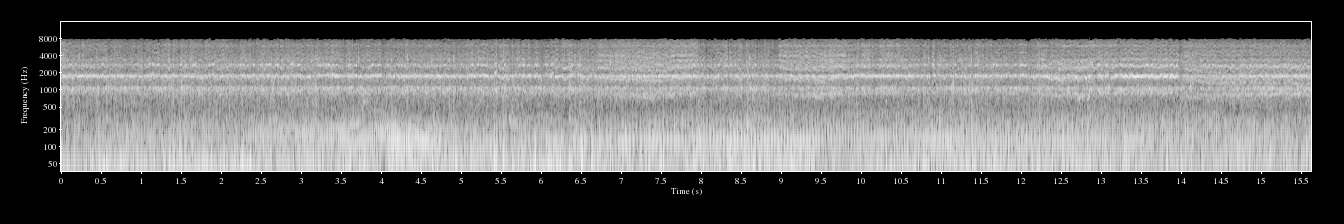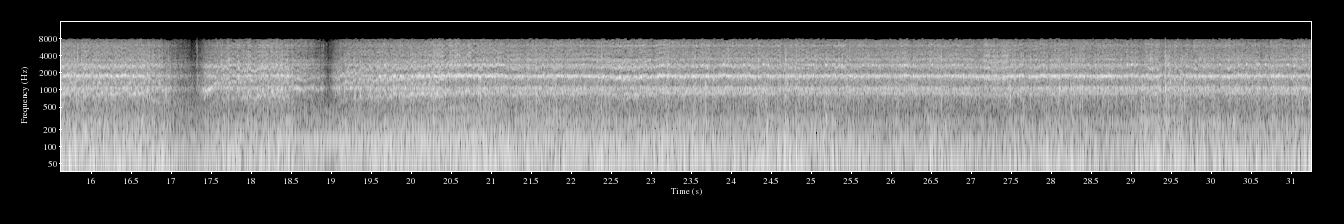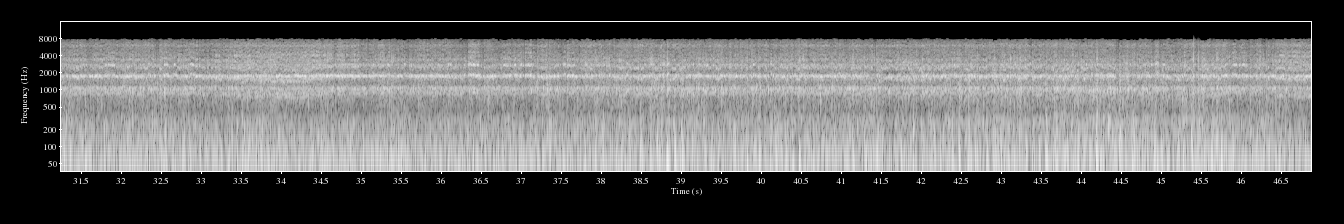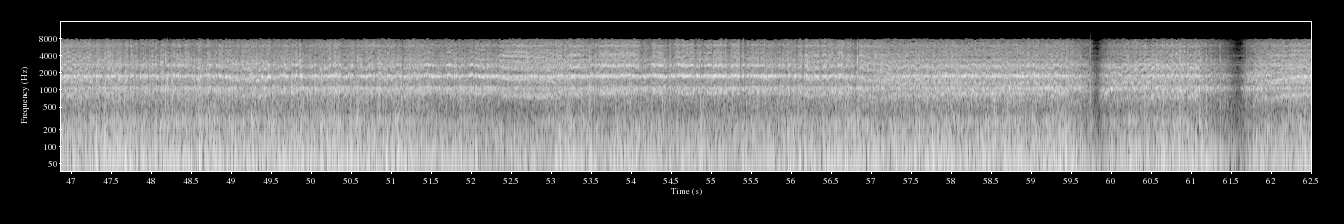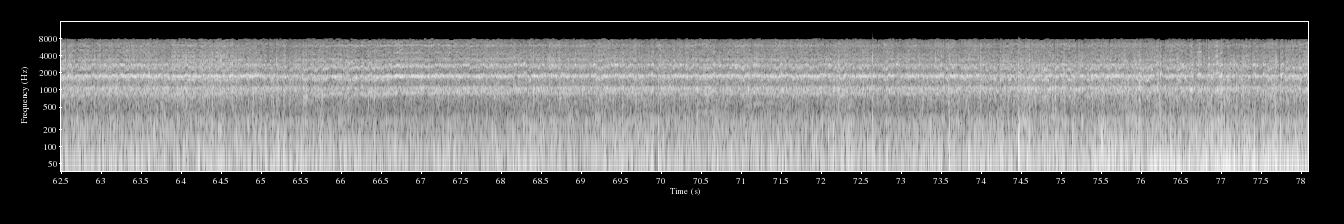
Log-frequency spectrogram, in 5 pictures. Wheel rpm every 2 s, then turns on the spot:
230, 230, 240, 220, 220, 230, 230, 200, 150, 120, 220, 230, 230, 230, 230, 230, 230, 230, 230, 230, 230, 230, 240, 220, 220, 240, 220, 230, 210, 170, 120, 200, 220, 220, 230, 230, 240, 230, 230.
60-62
